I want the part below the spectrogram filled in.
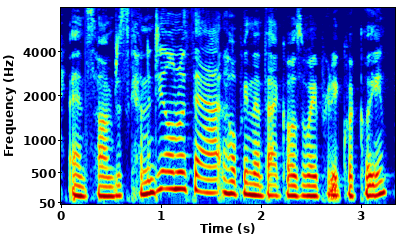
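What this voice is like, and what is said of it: Hoarse, raspy voice. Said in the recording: “my voice is a little hoarse. It's a little bit raspy”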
